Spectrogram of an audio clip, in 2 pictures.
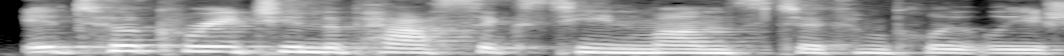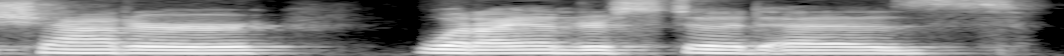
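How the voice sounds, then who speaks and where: A young woman speaking on a webinar panel over a video call, earnest and halting, with many fillers and restarts. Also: fairly low pitch, fairly even intonation, a little mellow. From United States. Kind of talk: webinar testimony.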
